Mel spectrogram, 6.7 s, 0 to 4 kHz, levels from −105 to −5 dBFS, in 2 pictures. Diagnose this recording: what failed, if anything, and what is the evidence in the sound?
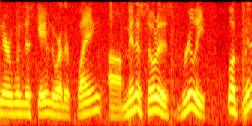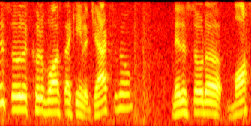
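In the call-processing stage, the background in two pauses is replaced by comfort noise: from 2.88 to 3.04 s, right after "is really", and from 5.38 to 5.66 s. In both gaps the room sound turns into a smooth, steady hiss about 2 dB quieter. This is likely discontinuous transmission, with the receiver synthesising noise while the sender idles. On a spectrogram the grainy background texture gives way to a uniform, featureless band below the 4 kHz ceiling of the G.711 path. The waveform shows a slightly lower, unnaturally even envelope.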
